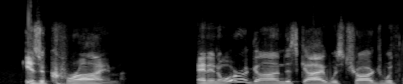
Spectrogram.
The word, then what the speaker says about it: Oregon: Uh if you ask any local in Oregon, they'll say it's pronounced like oregano.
